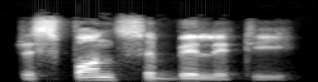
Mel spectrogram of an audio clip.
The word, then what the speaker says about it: responsibility: Responsibility. Responsibility. The stress is on the bil syllable.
